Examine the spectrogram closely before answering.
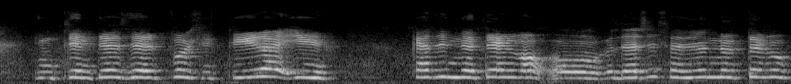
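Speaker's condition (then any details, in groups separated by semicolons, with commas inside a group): Cerebral palsy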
